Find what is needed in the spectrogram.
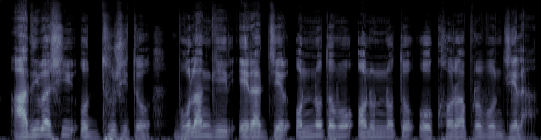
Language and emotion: Bengali, neutral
